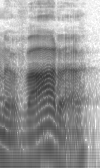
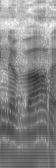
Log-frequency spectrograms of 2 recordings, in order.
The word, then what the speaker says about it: Nevada: Sriracha instead of Reno, Nevada, which also I've since learned you're not supposed to say Nevada, it's Nevada.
